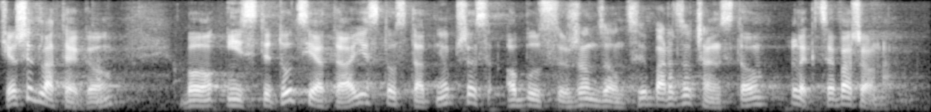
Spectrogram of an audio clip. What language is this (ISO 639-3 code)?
pol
